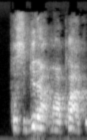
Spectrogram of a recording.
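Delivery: mock abrupt blurted outburst. Retelling an outburst in a team meeting: imitating Gene yelling. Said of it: "Gene just yells out".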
